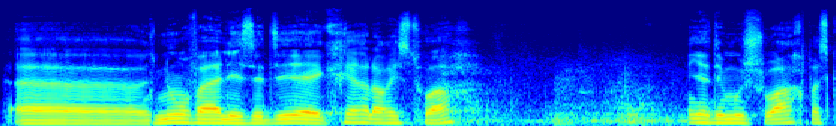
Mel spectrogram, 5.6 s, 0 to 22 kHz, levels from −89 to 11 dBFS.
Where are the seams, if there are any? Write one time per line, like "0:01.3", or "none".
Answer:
0:01.0
0:04.6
